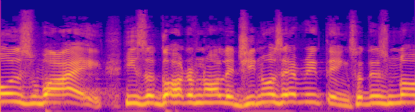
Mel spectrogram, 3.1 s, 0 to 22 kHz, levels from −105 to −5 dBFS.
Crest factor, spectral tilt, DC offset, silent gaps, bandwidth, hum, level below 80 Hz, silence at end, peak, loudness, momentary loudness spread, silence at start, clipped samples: 14 dB; -5.5 dB/octave; under 0.1%; none; 14.5 kHz; none; -68 dBFS; 0 s; -6 dBFS; -21 LUFS; 6 LU; 0 s; under 0.1%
